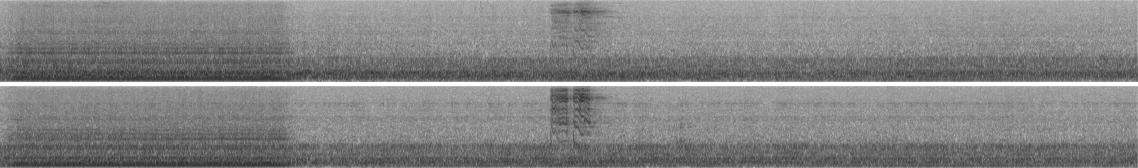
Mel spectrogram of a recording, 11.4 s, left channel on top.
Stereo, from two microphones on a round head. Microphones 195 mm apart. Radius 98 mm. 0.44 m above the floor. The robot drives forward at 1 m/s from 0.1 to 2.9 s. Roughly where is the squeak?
Right.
